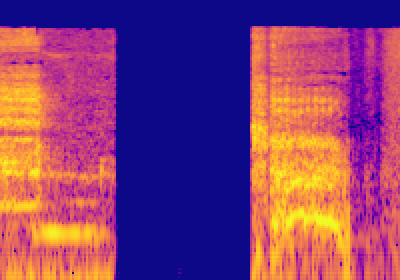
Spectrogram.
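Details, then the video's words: Hyena making two low, hoarse, droning groans about a second long each, with a short silence between them. "Real Hyena Sound I Sonido de Hiena Real I Vrai Son Hyène"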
